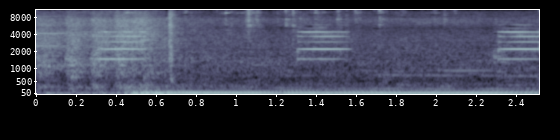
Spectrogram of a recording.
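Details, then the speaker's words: Ford Transit Connect van after replacing engine mount (new three-piece mount kit), started from inside: starts and settles into even, steady low idle with no knocks or shudder, no shaking in park; slight shake in gear remains, transmission mount still to replace. "and it actually feels really smooth there's not any shaking let's put it in uh Gear engine seems good"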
